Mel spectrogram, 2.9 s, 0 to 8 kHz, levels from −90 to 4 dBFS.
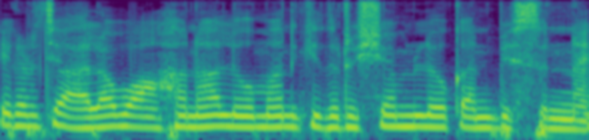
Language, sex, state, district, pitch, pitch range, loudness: Telugu, female, Andhra Pradesh, Chittoor, 190 Hz, 185-200 Hz, -10 LUFS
